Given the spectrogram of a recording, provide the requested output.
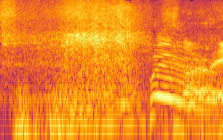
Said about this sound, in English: We're in Homerton, and that was some mean motorbike action. He's giving you the final the final farewell.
